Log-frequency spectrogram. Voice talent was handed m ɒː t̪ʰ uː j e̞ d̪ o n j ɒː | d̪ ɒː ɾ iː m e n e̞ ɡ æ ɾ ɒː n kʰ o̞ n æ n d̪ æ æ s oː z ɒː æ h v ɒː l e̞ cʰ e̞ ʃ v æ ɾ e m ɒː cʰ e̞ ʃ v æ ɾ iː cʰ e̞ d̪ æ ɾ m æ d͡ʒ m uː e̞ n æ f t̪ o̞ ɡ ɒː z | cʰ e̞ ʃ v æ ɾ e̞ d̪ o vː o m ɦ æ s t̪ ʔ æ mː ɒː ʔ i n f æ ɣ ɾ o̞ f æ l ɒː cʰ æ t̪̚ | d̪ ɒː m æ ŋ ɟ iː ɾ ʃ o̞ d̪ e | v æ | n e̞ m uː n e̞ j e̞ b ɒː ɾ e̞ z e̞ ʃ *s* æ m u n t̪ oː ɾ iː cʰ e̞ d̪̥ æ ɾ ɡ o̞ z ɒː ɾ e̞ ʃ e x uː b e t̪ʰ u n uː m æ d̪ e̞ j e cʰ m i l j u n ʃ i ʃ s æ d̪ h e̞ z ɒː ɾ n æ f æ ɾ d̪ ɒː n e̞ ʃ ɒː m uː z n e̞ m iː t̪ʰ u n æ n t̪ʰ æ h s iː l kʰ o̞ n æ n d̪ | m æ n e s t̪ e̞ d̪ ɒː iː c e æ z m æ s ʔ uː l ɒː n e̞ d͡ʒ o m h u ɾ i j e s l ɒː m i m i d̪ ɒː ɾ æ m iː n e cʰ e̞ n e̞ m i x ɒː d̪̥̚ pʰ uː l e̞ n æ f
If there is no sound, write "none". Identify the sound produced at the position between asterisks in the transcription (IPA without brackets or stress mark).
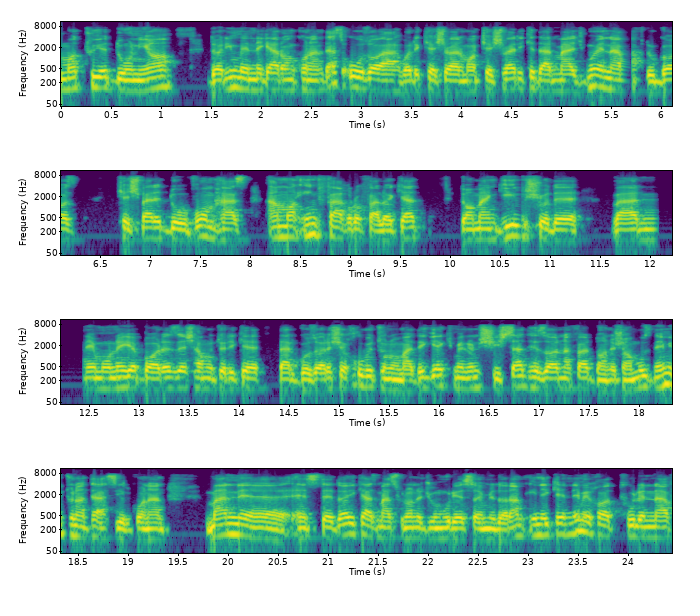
h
